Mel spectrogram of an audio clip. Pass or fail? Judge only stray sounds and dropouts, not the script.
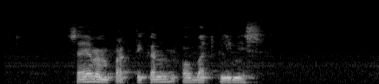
pass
